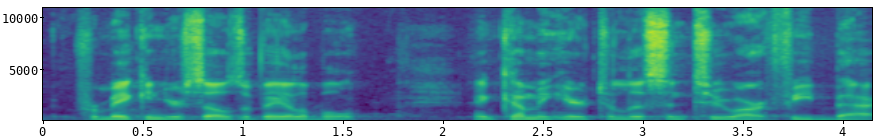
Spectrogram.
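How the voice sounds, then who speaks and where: This is a man speaking. His intonation stays fairly even. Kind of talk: public address remarks. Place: meeting room. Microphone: podium.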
